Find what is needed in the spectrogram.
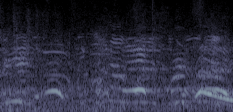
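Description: Several voices calling out at a distance, overlapping: spectators and players shouting during play, with no one voice close to the microphone.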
